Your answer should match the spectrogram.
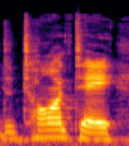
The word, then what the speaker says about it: Détente: I think that's how you pronounce it, Détente, after all.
